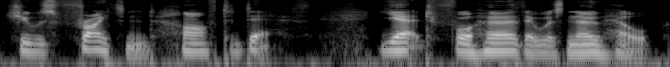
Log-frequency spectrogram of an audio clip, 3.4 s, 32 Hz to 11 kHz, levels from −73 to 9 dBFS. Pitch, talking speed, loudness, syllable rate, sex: 125 Hz, 235 wpm, -21 LUFS, 5.7 syllables/s, male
